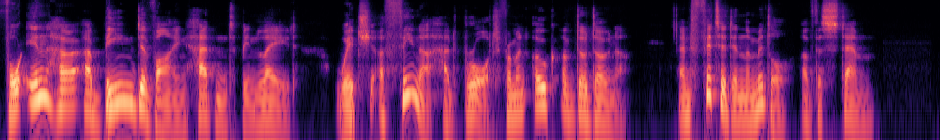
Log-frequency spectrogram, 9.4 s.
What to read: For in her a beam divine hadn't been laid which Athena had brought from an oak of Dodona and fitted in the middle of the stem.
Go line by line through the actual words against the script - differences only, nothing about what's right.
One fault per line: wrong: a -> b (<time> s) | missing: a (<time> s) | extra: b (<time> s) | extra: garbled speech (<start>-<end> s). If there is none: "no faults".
no faults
